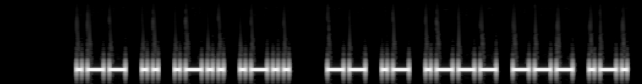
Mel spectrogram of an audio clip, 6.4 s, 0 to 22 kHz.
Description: Morse code, heard as a keyed tone, about 22 wpm, 700 Hz. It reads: WILL MAJOR
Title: Pangram Challenge v2 - 22wpm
